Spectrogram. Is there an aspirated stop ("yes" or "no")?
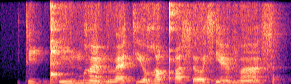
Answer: no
